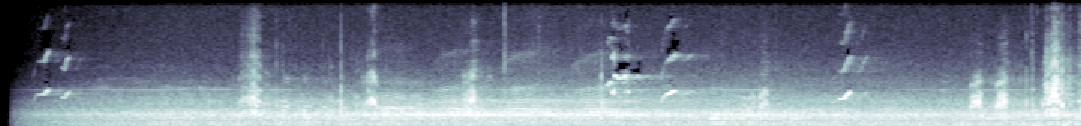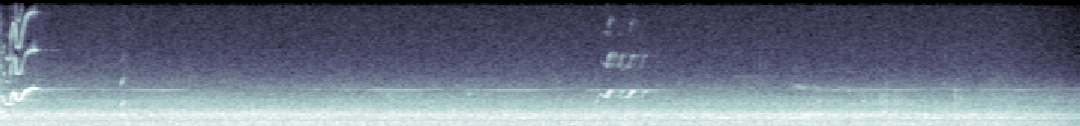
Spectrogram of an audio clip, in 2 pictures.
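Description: Birds calling in short, sharp calls and squawks over a steady outdoor background noise. The calls come several times in the first half and once more later on.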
